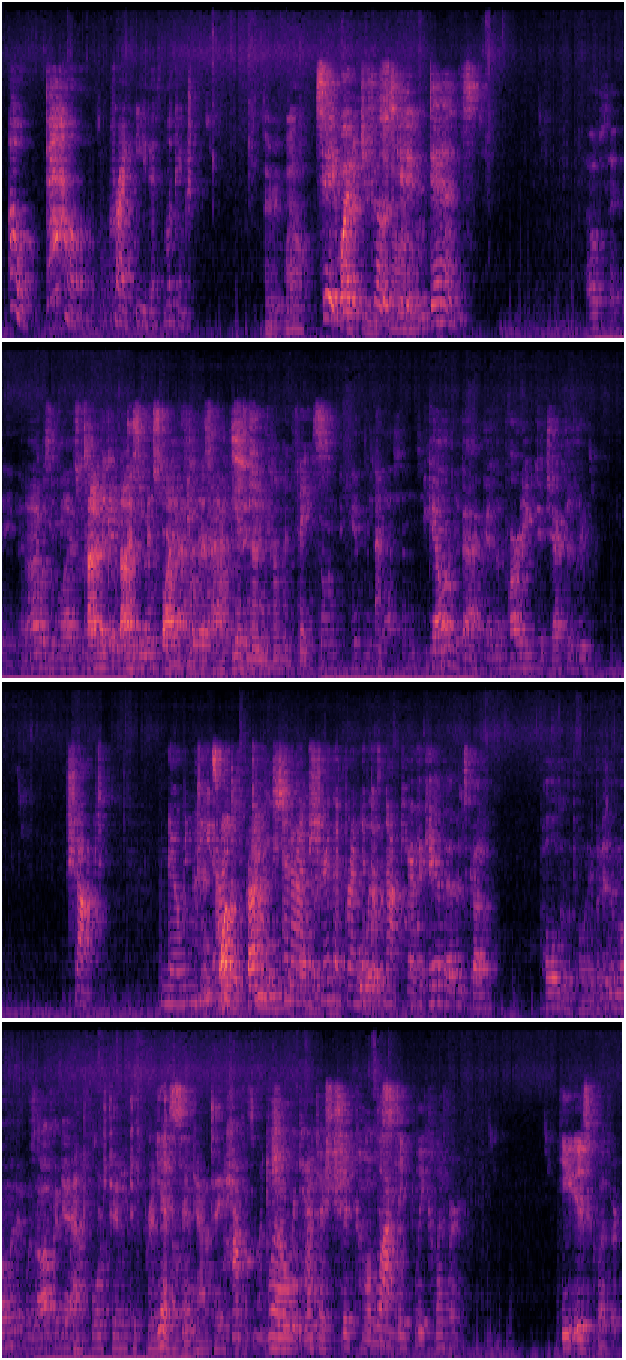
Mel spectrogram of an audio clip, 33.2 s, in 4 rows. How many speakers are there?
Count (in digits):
8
